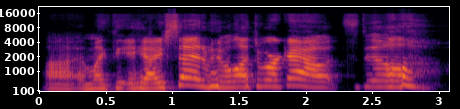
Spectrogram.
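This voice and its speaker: A woman's voice: sits high, expressive, fairly quick, vocal fry, bright, forceful tone. A woman hosting a show in a casual, conversational interview style. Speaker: show host.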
